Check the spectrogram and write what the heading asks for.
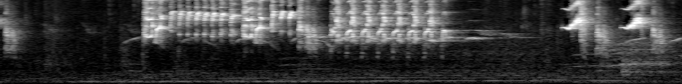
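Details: Oriental magpie-robin (kacer) singing in a small room, a burst of rapid repeated chirping notes for about three seconds after a quiet start, then two sharp rising calls near the end; a low hum underneath.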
